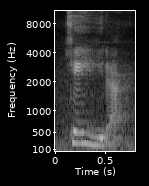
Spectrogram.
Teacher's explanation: Esse U a gente não está ouvindo.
